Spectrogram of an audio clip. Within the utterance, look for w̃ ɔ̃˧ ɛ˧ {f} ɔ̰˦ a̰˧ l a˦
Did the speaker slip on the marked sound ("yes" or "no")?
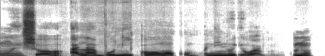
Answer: yes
